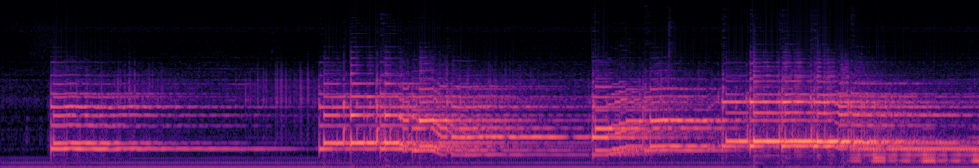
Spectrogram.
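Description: Synth-pop music with bright, sustained electronic chords that shift every few seconds, washed in echo and reverb over a steady low drone, fairly loud and with no voices.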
